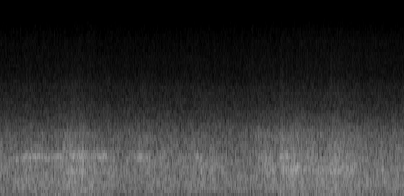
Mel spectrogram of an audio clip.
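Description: Steady rushing noise with faint wavering tones that come and go.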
